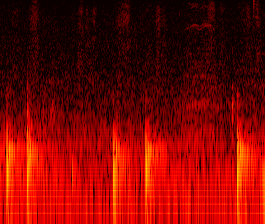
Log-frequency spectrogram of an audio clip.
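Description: Chalk or marker tapping and scratching on a board during a signals and systems lecture, a handful of short, faint, irregular knocks in a quiet room with no talking.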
